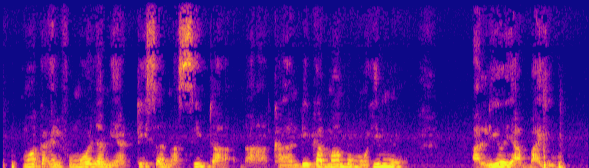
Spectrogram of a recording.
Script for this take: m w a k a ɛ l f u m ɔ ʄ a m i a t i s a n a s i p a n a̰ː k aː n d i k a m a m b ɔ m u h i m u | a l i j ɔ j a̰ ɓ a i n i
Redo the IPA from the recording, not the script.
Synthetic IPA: m w a k a ɛ l f u m ɔ ʄ a m i a t i s a n a s i t a n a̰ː k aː n d i k a m a m b ɔ m u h i m u | a l i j ɔ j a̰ ɓ a i n i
